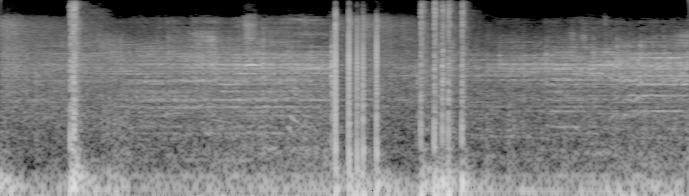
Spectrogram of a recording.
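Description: Fireworks finale: aerial shells bursting over a continuous low rumble of distant explosions. One loud boom comes about a second in, and quick volleys of sharp cracks follow around three and a half to four and a half seconds. The bursts echo.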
